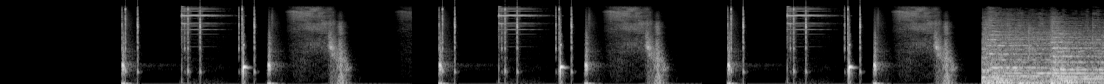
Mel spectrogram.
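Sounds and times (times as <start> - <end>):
quick pops or clicks: 1.2 - 3.6, 4.4 - 9.6
theme music: 9.8 - 11.0.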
